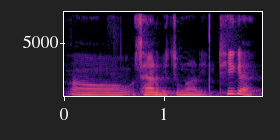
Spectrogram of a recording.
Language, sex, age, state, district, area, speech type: Dogri, male, 30-45, Jammu and Kashmir, Reasi, rural, spontaneous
